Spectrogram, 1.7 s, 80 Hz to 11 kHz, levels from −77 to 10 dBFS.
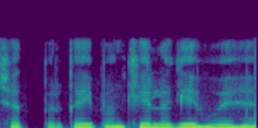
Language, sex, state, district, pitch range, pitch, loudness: Hindi, female, Assam, Kamrup Metropolitan, 225-240 Hz, 230 Hz, -11 LUFS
